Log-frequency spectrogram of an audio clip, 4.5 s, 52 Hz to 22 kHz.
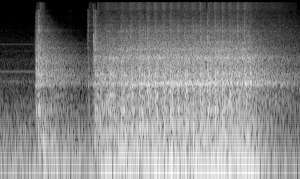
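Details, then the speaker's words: Nissan 350Z DE race car, first start after installing Tomei Poncams: starter spins the engine at an even beat for a few seconds but it never catches. Cranks with no start because the fuel pump fuse was in the wrong spot. "Well, it helps if you put the fuel pump fuse back in the right spot, so let's give that a little try."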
